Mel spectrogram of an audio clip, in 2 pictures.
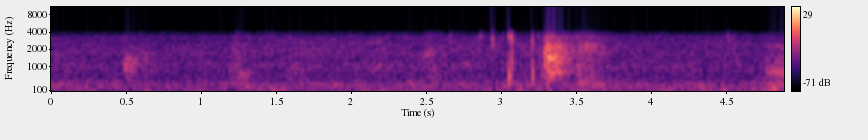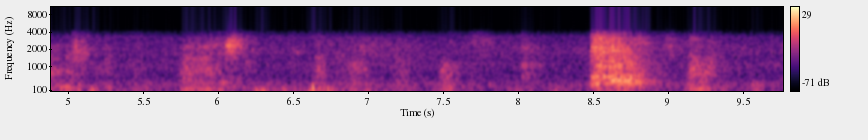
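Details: Two pet Lhasa Apsos, Mitzi and Piper Prudence, play together indoors, recorded on an Android phone. Sharp yips and gruff play-barks come in scattered bursts, the loudest near the end, over soft scuffling.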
